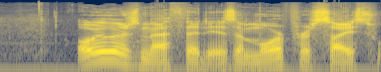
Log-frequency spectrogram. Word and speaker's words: Euler: idea of what a solution would look like euler's method is a more precise way of doing this euler's method is named after a famous mathematician named leonard euler and his name is pronounced euler right now you should pause the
